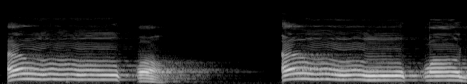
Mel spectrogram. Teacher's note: Ada nun sukun bertemu qaf, ikhfa hakiki kita samarkan bunyi nun sukun. Nun sukun atau tanwin yang bertemu dengan 15 huruf ini, perhatikan, bisa diingat-ingat 15 huruf ini, maka kita samarkan selama 3 harokat atau 2.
